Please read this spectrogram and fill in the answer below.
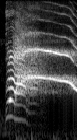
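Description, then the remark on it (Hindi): Loud, high-pitched screams of terror from a group of friends rise sharply and hold for over a second in one sustained, piercing cry, with no talking around them. “तभी सैंडी के कानों में उसके सारे दोस्तों की दिल दहला देने वाली चीखें सुनाई दी”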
